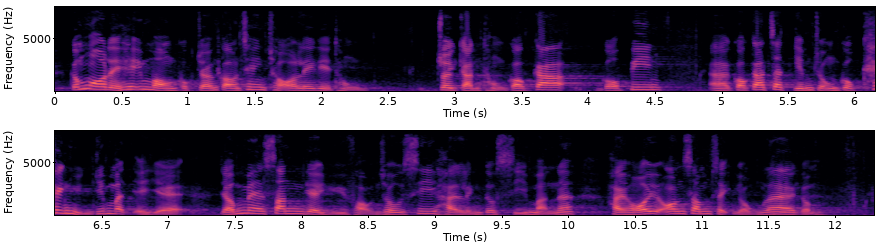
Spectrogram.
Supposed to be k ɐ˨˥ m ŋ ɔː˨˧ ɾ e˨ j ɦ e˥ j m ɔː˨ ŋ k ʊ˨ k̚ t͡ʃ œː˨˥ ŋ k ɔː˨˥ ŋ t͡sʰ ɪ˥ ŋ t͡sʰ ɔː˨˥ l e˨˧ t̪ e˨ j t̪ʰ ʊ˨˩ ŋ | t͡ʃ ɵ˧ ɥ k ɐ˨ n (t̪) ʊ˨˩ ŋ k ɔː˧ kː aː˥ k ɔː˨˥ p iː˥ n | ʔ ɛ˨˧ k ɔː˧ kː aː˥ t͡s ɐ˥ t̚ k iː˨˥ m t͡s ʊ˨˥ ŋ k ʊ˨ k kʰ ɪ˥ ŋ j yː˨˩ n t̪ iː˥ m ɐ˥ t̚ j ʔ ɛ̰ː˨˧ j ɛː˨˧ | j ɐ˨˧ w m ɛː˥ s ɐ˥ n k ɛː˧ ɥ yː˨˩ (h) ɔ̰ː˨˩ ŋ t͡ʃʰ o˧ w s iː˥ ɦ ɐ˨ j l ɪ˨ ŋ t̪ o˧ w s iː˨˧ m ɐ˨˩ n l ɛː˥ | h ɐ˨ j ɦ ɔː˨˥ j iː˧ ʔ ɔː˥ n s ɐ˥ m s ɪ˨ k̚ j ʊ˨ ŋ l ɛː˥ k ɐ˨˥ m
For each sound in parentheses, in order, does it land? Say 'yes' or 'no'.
no, no

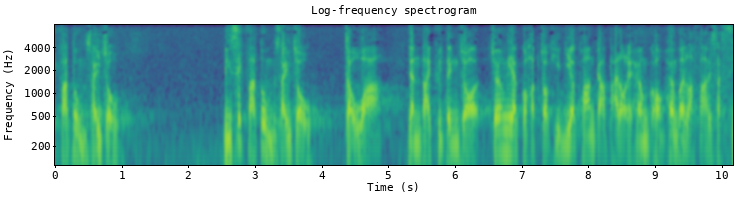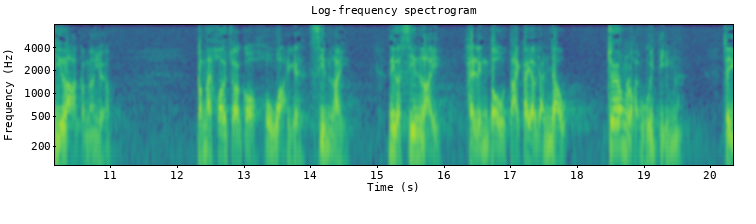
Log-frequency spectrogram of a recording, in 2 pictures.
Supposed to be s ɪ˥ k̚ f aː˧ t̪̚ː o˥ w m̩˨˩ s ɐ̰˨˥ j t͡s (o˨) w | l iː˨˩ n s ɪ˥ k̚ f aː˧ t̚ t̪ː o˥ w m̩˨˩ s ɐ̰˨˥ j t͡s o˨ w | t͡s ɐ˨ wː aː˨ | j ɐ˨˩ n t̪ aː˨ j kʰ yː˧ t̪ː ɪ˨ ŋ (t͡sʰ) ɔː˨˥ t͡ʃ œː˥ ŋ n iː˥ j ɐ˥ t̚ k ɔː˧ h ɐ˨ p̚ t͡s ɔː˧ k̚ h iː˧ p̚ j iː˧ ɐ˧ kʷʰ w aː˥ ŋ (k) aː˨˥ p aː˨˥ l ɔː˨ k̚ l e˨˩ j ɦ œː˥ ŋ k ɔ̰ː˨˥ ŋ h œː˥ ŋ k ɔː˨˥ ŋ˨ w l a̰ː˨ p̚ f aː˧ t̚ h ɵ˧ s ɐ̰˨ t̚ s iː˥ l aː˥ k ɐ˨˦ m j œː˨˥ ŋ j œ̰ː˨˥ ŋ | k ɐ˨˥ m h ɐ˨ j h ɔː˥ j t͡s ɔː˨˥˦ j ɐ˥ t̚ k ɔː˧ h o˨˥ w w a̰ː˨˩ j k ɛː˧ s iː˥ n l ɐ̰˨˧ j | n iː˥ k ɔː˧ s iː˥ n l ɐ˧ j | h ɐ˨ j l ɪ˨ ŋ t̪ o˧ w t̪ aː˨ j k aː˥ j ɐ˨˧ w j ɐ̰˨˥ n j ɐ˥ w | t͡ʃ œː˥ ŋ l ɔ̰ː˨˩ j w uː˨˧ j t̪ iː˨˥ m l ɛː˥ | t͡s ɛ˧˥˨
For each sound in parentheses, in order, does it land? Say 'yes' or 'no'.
yes, no, yes

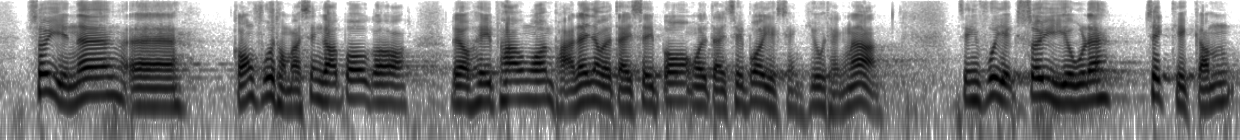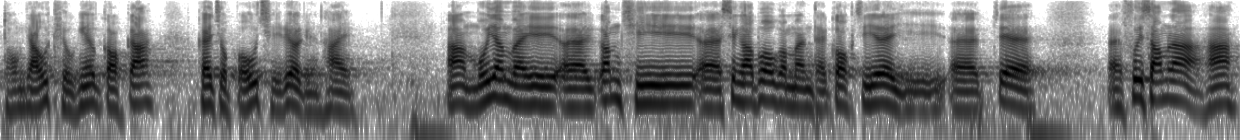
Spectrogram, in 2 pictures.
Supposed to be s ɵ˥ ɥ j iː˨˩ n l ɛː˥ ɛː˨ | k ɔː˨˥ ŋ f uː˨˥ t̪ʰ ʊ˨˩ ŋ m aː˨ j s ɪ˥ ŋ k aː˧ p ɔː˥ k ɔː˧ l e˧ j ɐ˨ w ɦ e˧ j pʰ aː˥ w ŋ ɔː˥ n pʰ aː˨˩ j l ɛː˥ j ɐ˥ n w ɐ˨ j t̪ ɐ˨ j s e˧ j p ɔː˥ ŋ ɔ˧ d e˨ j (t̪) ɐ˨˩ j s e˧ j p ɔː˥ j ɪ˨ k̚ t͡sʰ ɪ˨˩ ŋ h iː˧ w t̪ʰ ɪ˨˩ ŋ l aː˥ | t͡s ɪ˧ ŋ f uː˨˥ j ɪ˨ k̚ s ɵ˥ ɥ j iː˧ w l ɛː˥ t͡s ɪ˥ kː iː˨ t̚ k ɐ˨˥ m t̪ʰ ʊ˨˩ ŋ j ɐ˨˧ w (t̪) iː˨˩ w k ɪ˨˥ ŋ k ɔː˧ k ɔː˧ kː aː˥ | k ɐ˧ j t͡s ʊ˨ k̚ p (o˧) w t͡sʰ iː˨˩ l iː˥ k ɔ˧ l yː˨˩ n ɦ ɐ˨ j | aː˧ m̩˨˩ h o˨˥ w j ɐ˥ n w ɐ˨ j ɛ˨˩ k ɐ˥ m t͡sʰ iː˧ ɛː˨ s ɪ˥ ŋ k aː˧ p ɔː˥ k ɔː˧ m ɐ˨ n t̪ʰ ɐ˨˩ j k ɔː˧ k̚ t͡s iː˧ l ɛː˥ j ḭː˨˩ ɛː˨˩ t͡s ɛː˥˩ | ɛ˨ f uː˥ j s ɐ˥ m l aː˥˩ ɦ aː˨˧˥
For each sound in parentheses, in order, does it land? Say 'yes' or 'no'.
yes, no, no

